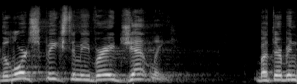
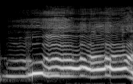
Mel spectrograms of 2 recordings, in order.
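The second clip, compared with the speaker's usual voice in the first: put-on high frightened wail of a startled child; scared kid; 11 semitones higher, 7 dB louder than usual. Startled child shrinking from a loud man, frightened high wail. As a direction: let out a frightened little cry. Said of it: "he just stopped and started".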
